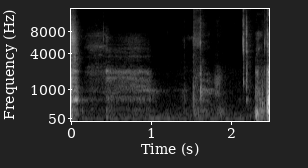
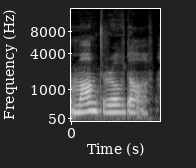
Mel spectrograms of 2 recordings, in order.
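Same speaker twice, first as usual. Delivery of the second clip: ordinary delivery, nothing marked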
